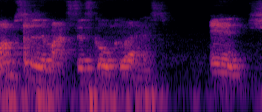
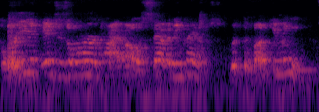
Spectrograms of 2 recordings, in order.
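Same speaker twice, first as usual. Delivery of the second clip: much higher, hammed-up disbelieving voice; mock hype; 10 semitones higher than usual. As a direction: pump her up in a squeaky rant. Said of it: "So I'm like".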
